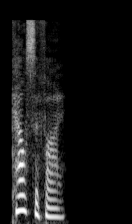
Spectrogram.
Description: [‘kælsɪfaɪ][‘кэлсифай]обызвествлять(ся), отвердевать; подвергаться кальцинозу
